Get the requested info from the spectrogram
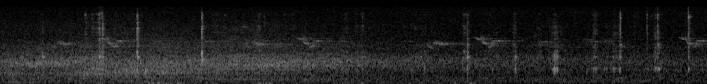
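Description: Quiet outdoor ambience with faint, scattered bird chirps and light metallic ticks and clicks as a thin exhaust gasket and flange are handled against a mower muffler.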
